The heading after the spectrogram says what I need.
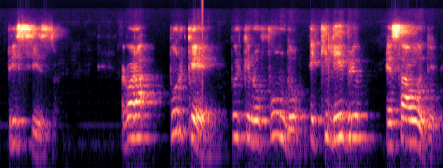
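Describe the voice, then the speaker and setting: An older man from Argentina, a radiesthesia teacher calmly explaining his field as a guest in an interview. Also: a little high. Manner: calm, methodical, lists things one by one. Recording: dull, echoey call audio.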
